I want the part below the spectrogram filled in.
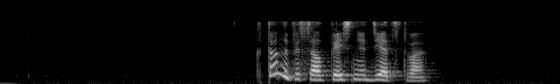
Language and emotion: Russian, positive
